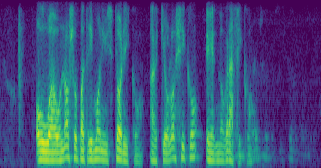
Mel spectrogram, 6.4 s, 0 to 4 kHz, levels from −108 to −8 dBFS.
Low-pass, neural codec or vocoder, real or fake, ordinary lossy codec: 3.6 kHz; codec, 24 kHz, 6 kbps, HILCodec; fake; Opus, 24 kbps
